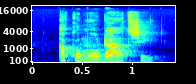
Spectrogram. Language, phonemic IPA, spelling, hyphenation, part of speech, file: Dutch, /ˌɑ.kɔ.moːˈdaː.(t)si/, accommodatie, ac‧com‧mo‧da‧tie, noun, Nl-accommodatie.ogg
- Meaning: 1. accommodation (lodging, facility) 2. accommodation (adaptation to circumstances)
